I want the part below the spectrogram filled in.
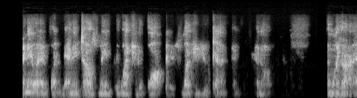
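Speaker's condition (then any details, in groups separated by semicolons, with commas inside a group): Total laryngectomy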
